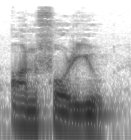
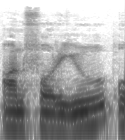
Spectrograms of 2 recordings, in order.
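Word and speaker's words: Onforu: اما این نورافکنی هم که سم راجبش صحبت کرده، یعنی نورافکنی است با عنوان On For You، که حالا البته خب این یه کلمه ساختگیه و به قول سم ما ترجیح میدیم اینطوری تلفظش بکنیم، On For You، O-N-F-O-R حرف U.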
